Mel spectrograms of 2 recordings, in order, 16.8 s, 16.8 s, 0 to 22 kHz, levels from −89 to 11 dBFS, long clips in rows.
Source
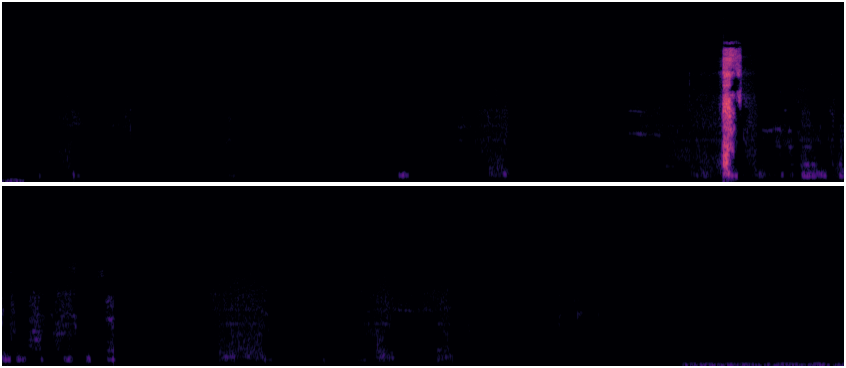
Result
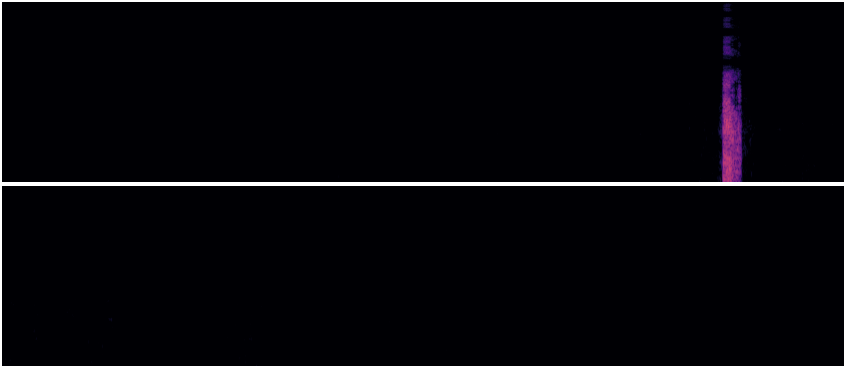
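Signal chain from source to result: differentiator; decimation joined by straight lines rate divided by 8×

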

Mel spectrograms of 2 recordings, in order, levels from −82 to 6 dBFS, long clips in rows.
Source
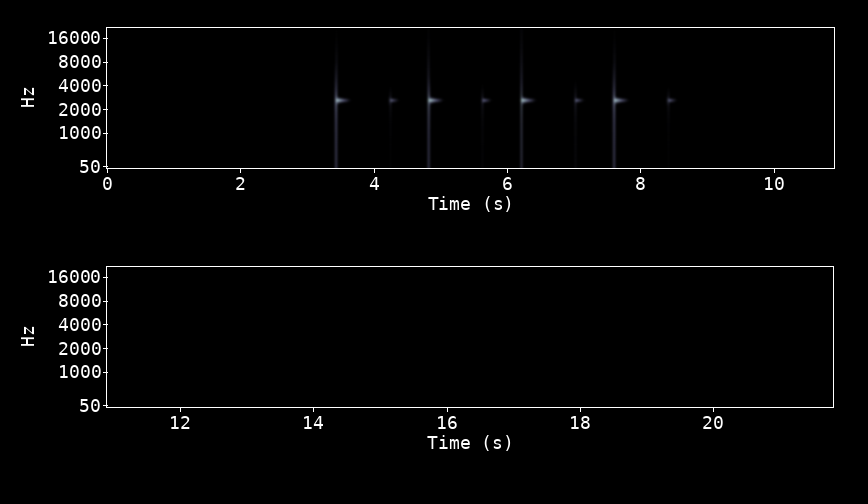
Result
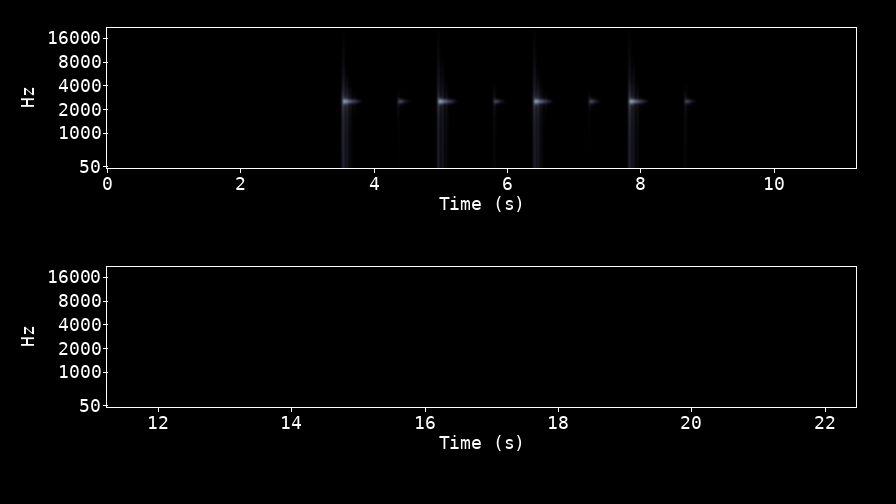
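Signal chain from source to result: flutter echo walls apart 9.4 m, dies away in 0.27 s; tape speed -3%

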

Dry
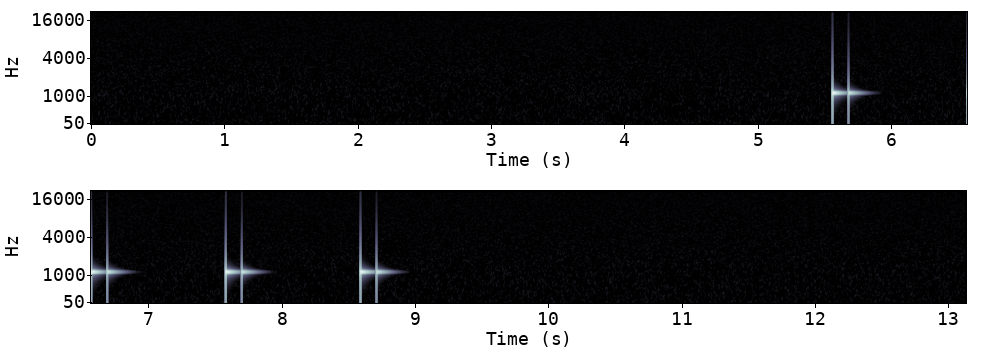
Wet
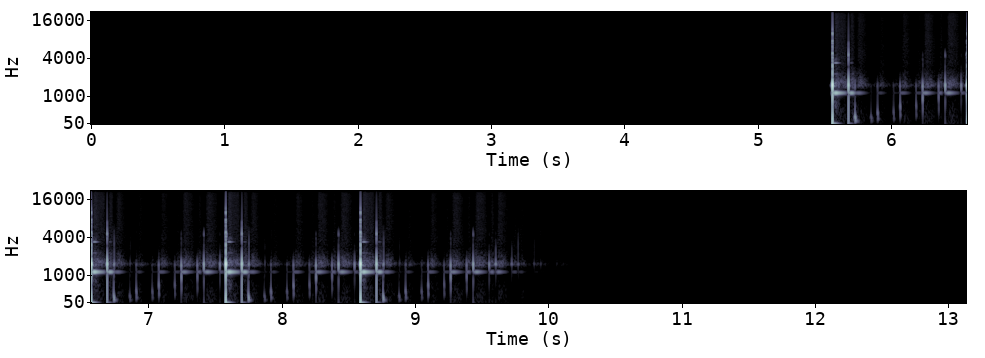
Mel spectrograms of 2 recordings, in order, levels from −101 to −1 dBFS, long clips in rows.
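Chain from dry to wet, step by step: repeats whose band climbs or falls 169 ms, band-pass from 160 Hz, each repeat 0.7 oct, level -4.5 dB; formant shift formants +5 st; Chebyshev shaper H 2 -14 dB, 5 -22 dB, 7 -16 dB, 8 -36 dB, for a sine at 1.5 dBFS; trim -6 dB

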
